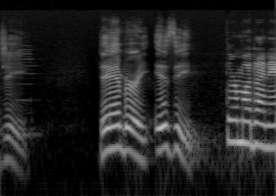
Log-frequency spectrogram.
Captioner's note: buzzer beeps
